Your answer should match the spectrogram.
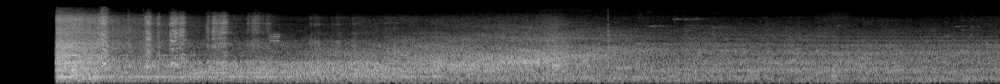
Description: Several vehicle drive by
